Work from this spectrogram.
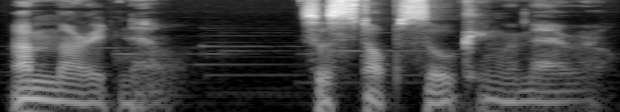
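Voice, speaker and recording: A British man acting a cold, dominant young mafia heir and protective new husband in an ASMR roleplay, speaking in a low, husky hush, slow and commanding. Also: flat delivery, faint music behind. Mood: menacing.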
